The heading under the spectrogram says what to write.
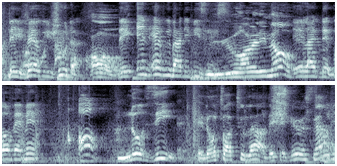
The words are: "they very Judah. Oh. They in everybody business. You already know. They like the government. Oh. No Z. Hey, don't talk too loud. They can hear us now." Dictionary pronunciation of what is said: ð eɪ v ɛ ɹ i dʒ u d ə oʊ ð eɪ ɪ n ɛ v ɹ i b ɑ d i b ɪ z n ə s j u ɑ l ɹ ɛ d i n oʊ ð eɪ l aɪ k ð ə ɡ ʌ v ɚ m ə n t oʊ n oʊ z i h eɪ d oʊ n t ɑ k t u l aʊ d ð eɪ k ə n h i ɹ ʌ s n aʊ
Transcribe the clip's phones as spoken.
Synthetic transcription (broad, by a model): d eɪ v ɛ w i dʒ u d ə oʊ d eɪ ɪ n ɛ v ɹ i b ɑ d i b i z n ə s j u ɑ l ɹ ɛ d i n oʊ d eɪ l aɪ k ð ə ɡ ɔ v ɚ m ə n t oʊ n oʊ z i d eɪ d oʊ n t ɑ k t u l aʊ d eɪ k ə n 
